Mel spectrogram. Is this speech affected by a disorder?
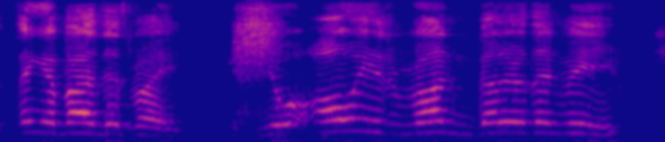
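Yes: cerebral palsy; mixed quadriplegia.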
